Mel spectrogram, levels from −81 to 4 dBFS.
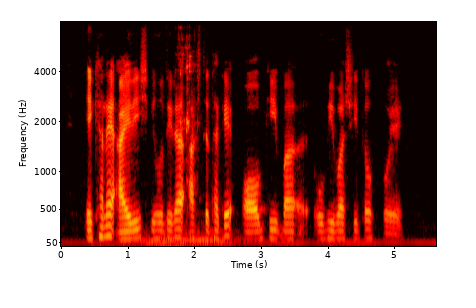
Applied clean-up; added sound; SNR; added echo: none; Splash, splatter; 12 dB; none.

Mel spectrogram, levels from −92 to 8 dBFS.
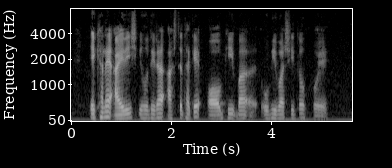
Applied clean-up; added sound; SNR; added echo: none; none; none; none.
